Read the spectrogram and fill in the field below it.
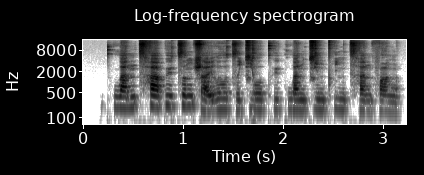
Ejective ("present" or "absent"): absent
